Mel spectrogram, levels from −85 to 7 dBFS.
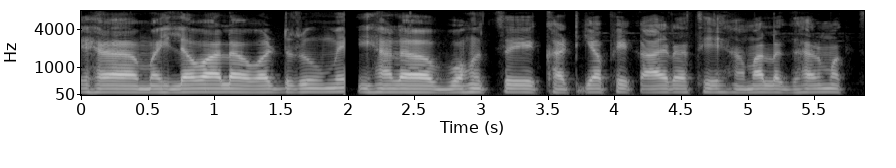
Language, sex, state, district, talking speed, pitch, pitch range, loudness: Chhattisgarhi, male, Chhattisgarh, Korba, 185 wpm, 125 Hz, 120-130 Hz, -23 LUFS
